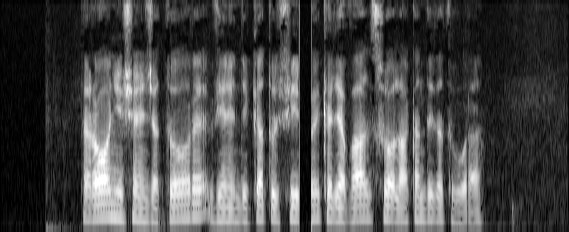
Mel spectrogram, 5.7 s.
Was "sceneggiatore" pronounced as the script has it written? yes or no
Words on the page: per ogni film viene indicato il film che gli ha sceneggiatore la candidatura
no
